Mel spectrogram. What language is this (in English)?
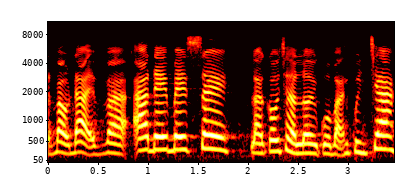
Vietnamese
